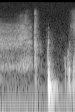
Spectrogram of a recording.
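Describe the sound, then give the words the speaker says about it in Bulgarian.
A single sneeze: a breathy, hissing intake builds up, then one abrupt, forceful burst, followed by brief rustling. “Пардон, аз да, пак... на здраве.”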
